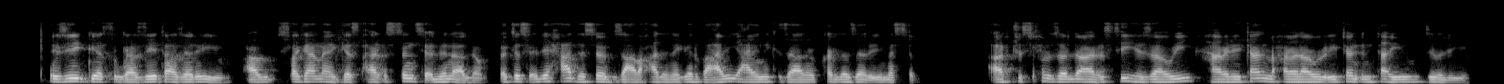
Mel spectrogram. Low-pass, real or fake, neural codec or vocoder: 7.2 kHz; fake; codec, 16 kHz, 4 kbps, FunCodec, trained on Chinese and English, 50 frames a second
